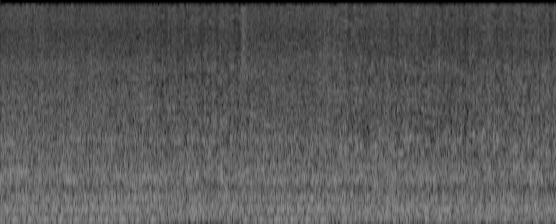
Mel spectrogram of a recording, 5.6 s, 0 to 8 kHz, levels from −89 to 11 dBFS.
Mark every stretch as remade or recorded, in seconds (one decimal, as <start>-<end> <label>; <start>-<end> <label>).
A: 0.0-1.6 recorded; 1.6-2.4 remade; 2.4-3.3 recorded; 3.3-5.6 remade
